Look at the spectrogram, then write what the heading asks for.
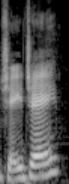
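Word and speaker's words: JJJ: Ricky, Trey, and JJ, the third J is silent, make up the band Boys in Motion.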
